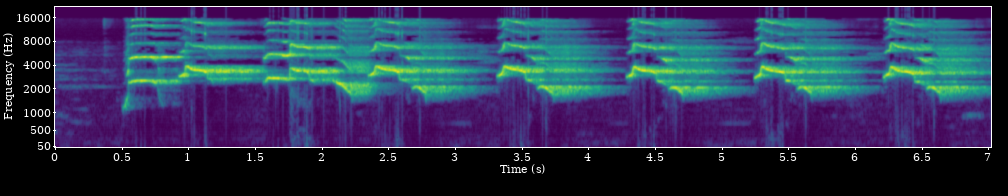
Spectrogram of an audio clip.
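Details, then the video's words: A black-capped lory kept as a lure for trapping, calling loudly. It gives rich, harsh notes that slide downward, each about half a second to a second long, repeated seven times in quick succession. "Sekali Pancing Saja Langsung Burung Nuri Apapun Bunyi"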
